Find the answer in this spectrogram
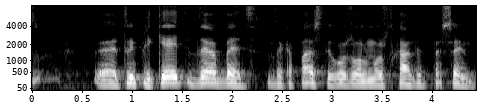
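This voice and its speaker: With a Greek accent, a man speaks in a dark, mellow tone with ordinary pitch variation. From Greece. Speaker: clinical microbiologist. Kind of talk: conference talk. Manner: halting, many fillers.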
